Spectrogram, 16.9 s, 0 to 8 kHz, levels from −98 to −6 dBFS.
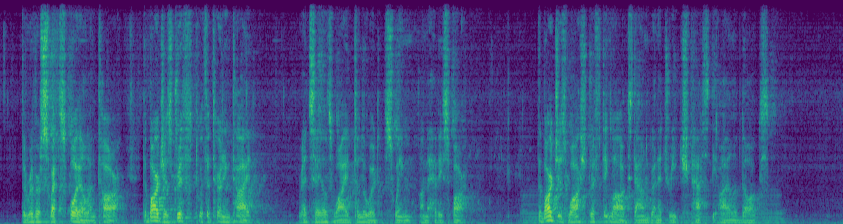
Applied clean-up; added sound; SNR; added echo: neural separator model SepFormer DNS4.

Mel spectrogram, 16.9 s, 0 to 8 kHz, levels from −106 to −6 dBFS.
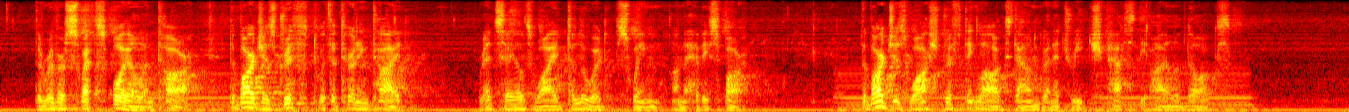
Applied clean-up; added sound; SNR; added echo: none; Bowed string instrument; 15 dB; reverberation time 1.3 s.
